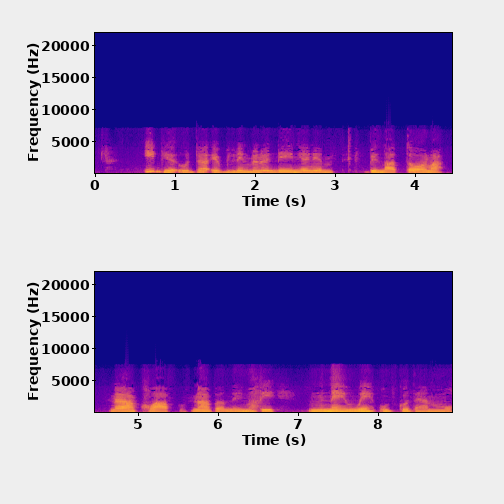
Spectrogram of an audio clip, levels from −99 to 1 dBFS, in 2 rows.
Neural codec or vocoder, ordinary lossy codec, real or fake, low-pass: codec, 16 kHz, 0.5 kbps, X-Codec, HuBERT features, trained on LibriSpeech; AAC, 24 kbps; fake; 7.2 kHz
